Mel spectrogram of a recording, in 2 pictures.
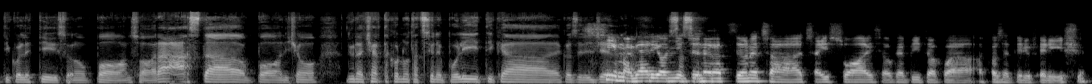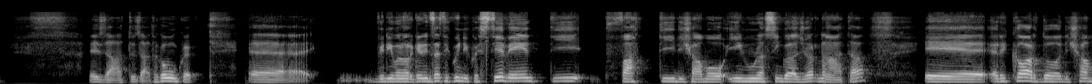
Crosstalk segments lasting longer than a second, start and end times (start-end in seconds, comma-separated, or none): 5.8-7.2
